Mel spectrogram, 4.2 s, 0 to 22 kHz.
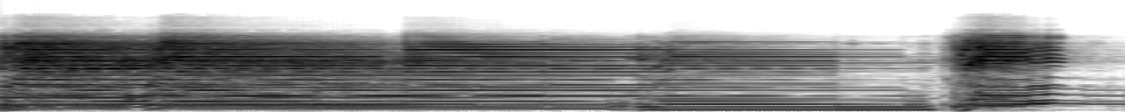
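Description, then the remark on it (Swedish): Loud, fuzzy distorted electric guitar through a 6V6 tube amplifier, playing sustained ringing chords that shift a few times, with a bright, buzzy top end and no talking. “Men jag tycker nästan att det här röret eh, tillsammans med det första röret har varit de två fräsigaste.”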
